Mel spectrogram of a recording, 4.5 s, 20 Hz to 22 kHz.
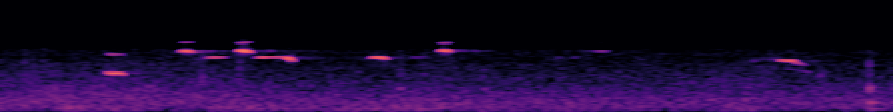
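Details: White-tailed eagle pair at their nest in Saunja, Estonia, 22 March 2013 at 14:08; the female calls as the male arrives busy with a stick. Short high whistled notes come in an uneven burst, then one more after a pause, over steady background hiss.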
